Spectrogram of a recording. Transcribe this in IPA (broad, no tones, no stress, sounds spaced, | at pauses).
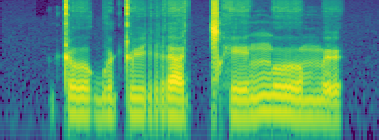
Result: ʈ ʊː ɡʷ ə ʈ y r ɐ ǀʰ ɪ ŋ ʊː m ø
